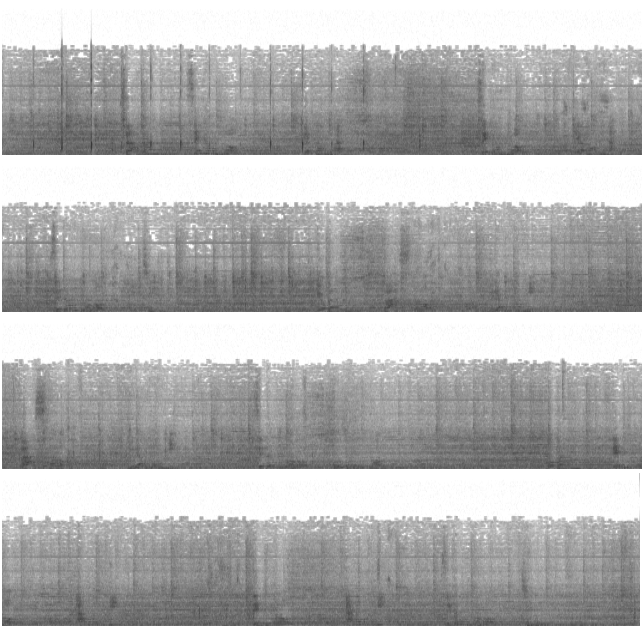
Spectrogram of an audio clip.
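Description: Stadium public-address announcer reading out a baseball starting lineup over background music, the voice echoing through a large domed stadium.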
